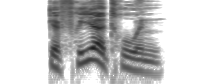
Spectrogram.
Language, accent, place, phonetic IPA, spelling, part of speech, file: German, Germany, Berlin, [ɡəˈfʁiːɐ̯ˌtʁuːən], Gefriertruhen, noun, De-Gefriertruhen.ogg
- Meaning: plural of Gefriertruhe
